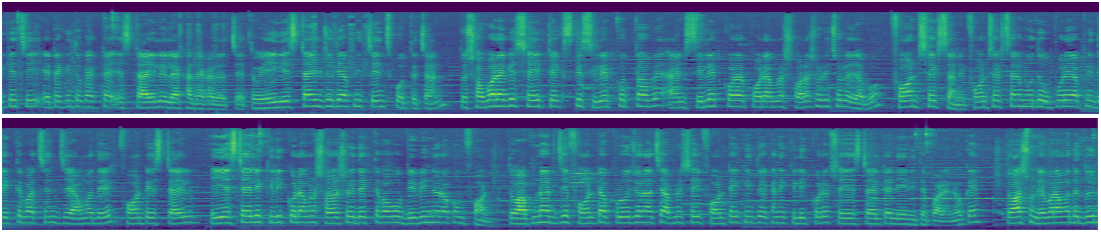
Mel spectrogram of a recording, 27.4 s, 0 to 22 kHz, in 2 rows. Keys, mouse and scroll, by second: 1.9-2.9 drag, 8.3-9.3 drag, 17.4-18.4 drag, 25.7 click.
